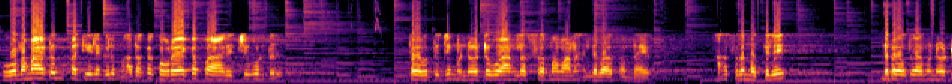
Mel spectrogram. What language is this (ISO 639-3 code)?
mal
